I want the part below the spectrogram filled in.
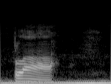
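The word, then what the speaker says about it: ปลา: for catfish is and when you say pla that means fish right it's a it's a b and a p sound together right it's very hard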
